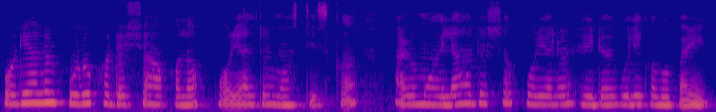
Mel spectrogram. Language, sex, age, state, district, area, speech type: Assamese, female, 18-30, Assam, Morigaon, rural, spontaneous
